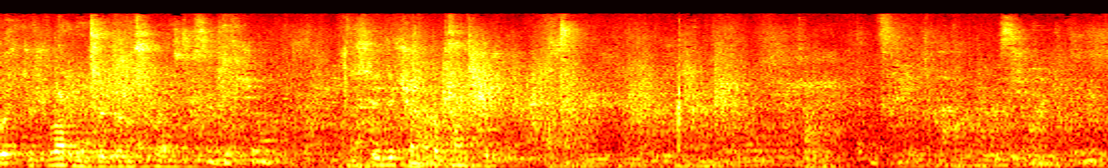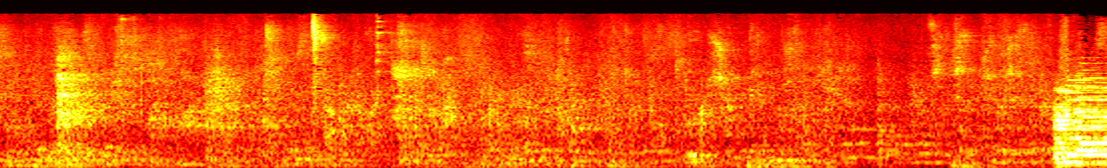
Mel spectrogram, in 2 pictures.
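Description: A piano plays chords along with a saxophone.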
